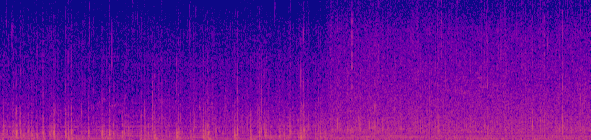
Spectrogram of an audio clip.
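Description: Rain falling and pattering on hard surfaces, with many separate drops ticking over a steady hiss. The drop ticks are thickest in the first half and settle into a more even patter later.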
